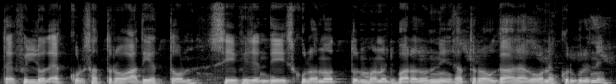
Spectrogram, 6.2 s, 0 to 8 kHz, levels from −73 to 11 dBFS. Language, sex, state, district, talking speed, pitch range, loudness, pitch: Chakma, male, Tripura, Dhalai, 155 wpm, 125-135 Hz, -17 LUFS, 130 Hz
